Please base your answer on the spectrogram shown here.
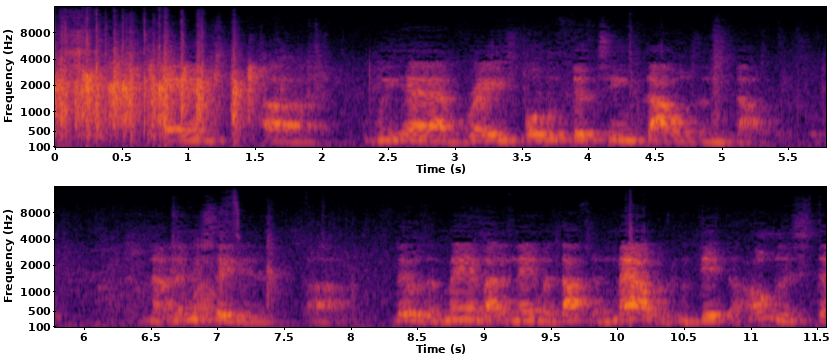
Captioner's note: applause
